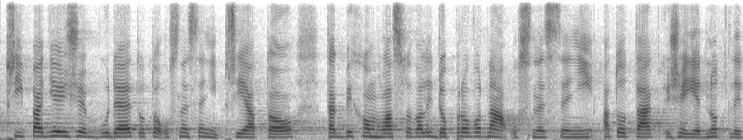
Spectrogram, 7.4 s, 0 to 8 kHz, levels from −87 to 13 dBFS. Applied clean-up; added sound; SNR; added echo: none; none; none; none.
